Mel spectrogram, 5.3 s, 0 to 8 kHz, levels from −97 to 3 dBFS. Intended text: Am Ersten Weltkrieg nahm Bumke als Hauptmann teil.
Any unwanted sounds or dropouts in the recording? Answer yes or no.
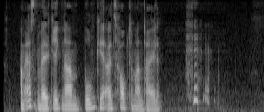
yes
